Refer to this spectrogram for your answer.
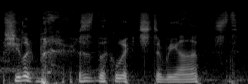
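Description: A man's voice: mid-range voice, moderate pace, darkish tone. A man co-hosting a casual movie chat in a blunt, sweary, slangy way.

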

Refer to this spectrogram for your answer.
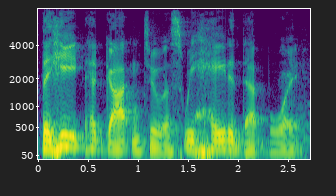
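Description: A man's voice: fairly low pitch, moderate pace, darkish tone. A middle-aged man reading his own humorous personal essay aloud, with a dry, self-mocking delivery. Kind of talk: first-person storytelling, wry and humorous.

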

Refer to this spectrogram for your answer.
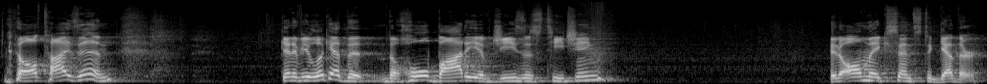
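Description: A man's voice: on the high side, unhurried, long pauses, a bit bright. A middle-aged man preaching a sermon as a pastor in a conversational way, often repeating words and asking the listeners questions.

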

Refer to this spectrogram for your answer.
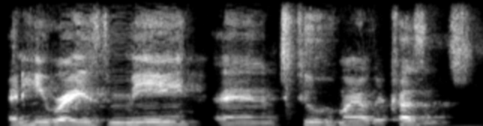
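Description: A man being interviewed on a podcast, telling a family story in an easygoing, halting way. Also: mid-range voice, lo-fi sound. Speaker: podcast guest. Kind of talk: casual interview chat.

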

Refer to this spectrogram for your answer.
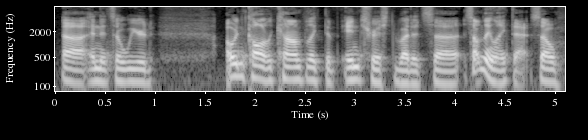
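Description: A man's voice: mid-range voice, moderate pace, fairly bright tone. A man hosting a casual solo podcast, talking candidly and interrupting himself, with a slight lisp from his missing front teeth. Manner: informal, self-interrupting, candid rambling. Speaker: podcast host and skate park owner.

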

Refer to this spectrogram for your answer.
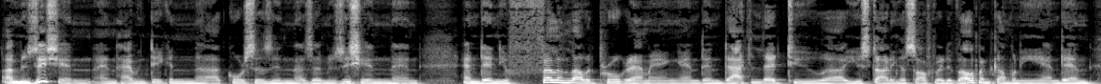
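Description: Man, podcast host, enthusiastic, filler words, recaps guest, somewhat high voice. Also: level tone, normal speed, darkish tone. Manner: enthusiastic, many fillers, summarizes guest's answers. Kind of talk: interview hosting.

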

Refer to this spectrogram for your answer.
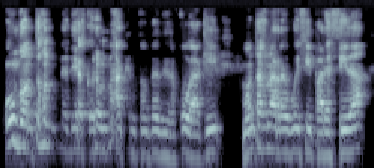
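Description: A man's voice: fairly high pitch, steady tone, moderate pace. A man, a course instructor chatting casually, rambling and interrupting himself with colloquial asides. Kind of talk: casual podcast chat.

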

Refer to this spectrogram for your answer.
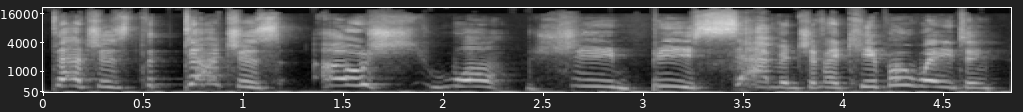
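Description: Guy putting on a frantic little rabbit voice, way up high and fretting. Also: measured pace, fairly bright tone. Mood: panicked. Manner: panicky muttering.

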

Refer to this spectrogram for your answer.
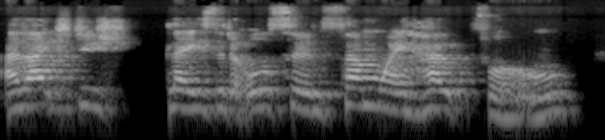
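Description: A woman talking about staging a play, her voice pitched in the middle of the female range. She rambles, circling back with fillers and restarts, and the room around her rings with echo. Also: brisk. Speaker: theatre producer and director. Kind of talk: casual interview chat. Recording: echoey room.

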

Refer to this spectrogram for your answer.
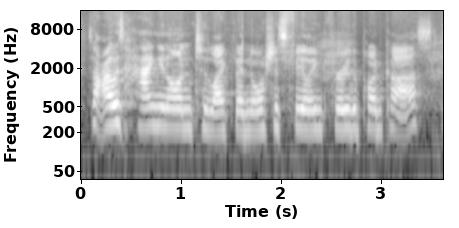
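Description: A woman with an Australian accent co-hosting a podcast, chatting casually and telling stories in an animated, giggly way. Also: a little high, normal speed, lo-fi sound. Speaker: podcast co-host.

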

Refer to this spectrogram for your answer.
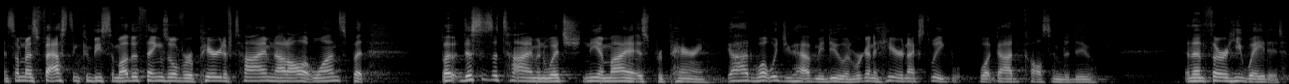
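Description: A middle-aged man preaching to his congregation with a slightly high voice. He builds to fervent, urgent stretches and then settles into quiet, thoughtful passages. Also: a little fast. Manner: earnest, rises to fervent emphasis then drops to soft reflective tones. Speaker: pastor. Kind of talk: sermon.

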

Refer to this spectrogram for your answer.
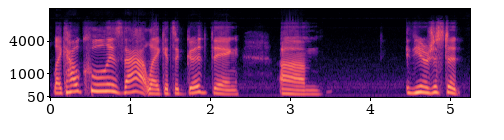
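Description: A woman's voice: medium pitch, lively intonation, slow pace, no echo. A woman musician chatting casually about being an artist, in an earnest, encouraging way. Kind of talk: casual conversation.

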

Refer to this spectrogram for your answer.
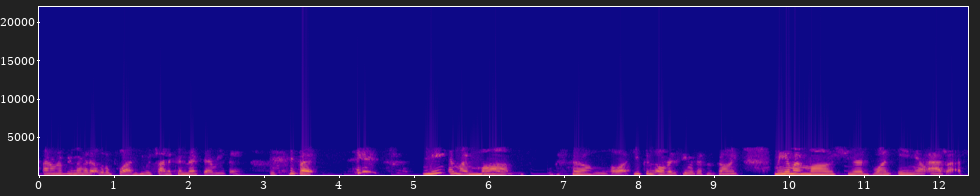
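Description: A woman in her thirties or forties from the New York area, hosting a casual chat and telling stories in an animated way. She laughs often and talks straight to her listeners. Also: medium pitch, breathy edge, no echo. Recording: tinny phone-like line, dry, faint music.

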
